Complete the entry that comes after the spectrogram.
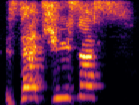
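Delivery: high-pitched, drawn-out mock yell of a little girl; loud child's whisper-yell. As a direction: imitate a kid yelling a supposed whisper, high and slow. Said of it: "whispers to her mom and yells to the whole theater".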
